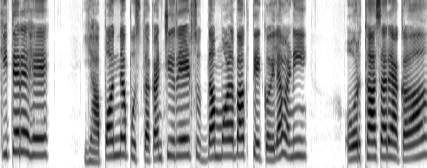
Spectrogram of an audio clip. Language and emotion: Goan Konkani, disgusted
